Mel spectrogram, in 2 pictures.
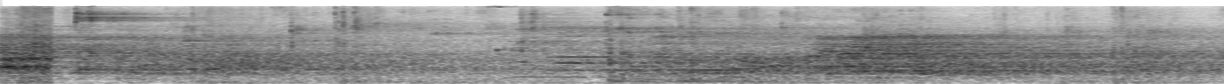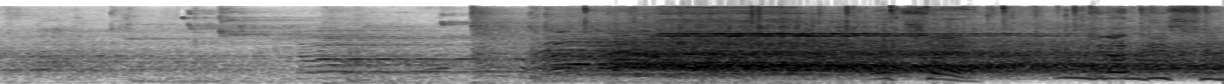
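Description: Futsal play in a sports hall: the ball kicked and bouncing on the wooden floor, with players calling out. About nine seconds in, a sudden burst of loud shouting and cheering breaks out as a goal is scored.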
